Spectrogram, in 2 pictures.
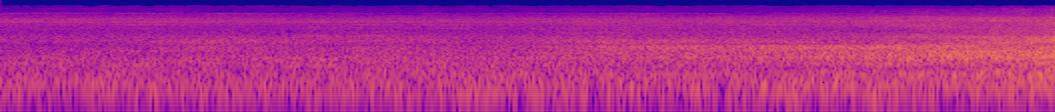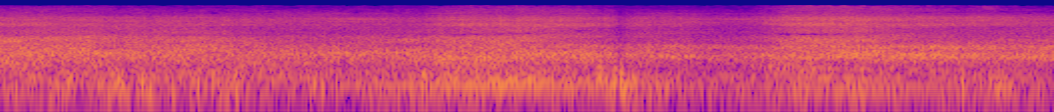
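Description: Road traffic on the road beside the railway: tyre and engine noise from passing cars swells over several seconds, loudest about eight seconds in, with a low engine hum as a vehicle goes by.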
